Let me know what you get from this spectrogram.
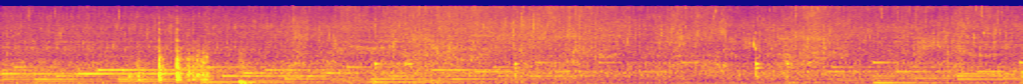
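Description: Chicken pieces sizzling as they fry in a pot while a wooden spoon stirs in a sauce of chili sauce and ketchup, with a few sharp knocks about a second and a half in. Soft background music with sustained notes plays underneath.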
